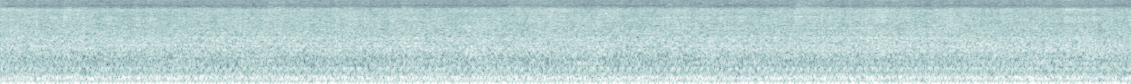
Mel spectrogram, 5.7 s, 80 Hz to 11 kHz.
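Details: Lovol M504 tractor driving above 25 km/h: steady low drone with a faint rhythmic pulse from the gearbox, no distinct knock; cause of the gearbox noise unknown.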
